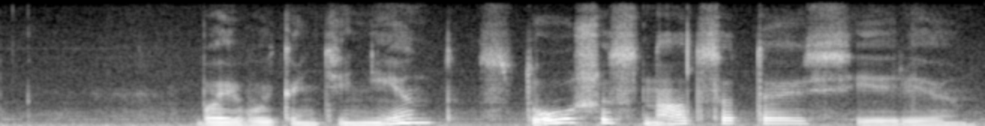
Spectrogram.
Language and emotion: Russian, neutral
